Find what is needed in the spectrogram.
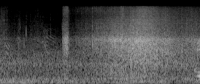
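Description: A rake is dragged through dry, dead Himalayan balsam stalks and brash. There is a click about half a second in, then a rustle that swells and eases over about a second.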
